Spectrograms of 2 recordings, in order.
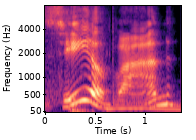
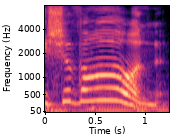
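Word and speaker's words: Siobhan: and create a humorous segment where they'd ask Elon Musk to pronounce obscure Irish names see aan no it's actually sioban and maybe follow it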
